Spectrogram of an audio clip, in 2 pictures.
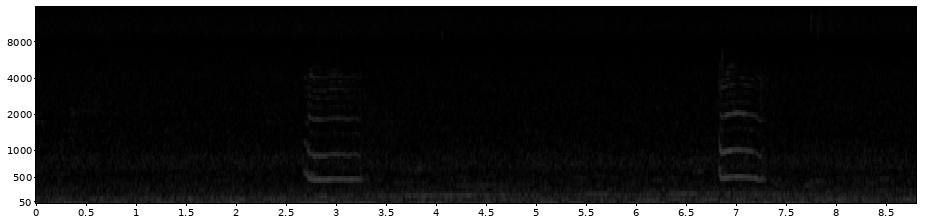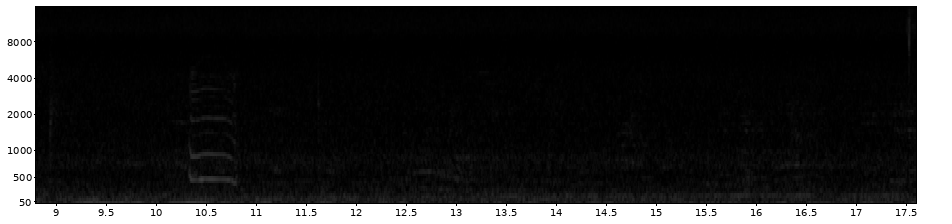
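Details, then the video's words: Abyssinian cat calling with three separate meows spaced about four seconds apart, each bending upward then falling, against a quiet indoor hum. "Abyssinian cat meows"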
